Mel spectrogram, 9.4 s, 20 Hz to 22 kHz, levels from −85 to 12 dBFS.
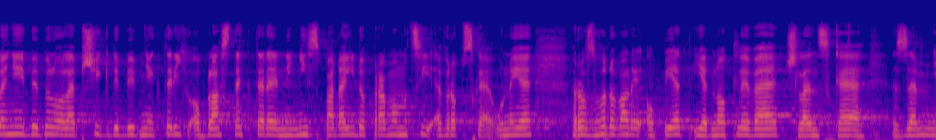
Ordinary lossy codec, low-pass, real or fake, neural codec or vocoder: MP3, 48 kbps; 10.8 kHz; real; none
